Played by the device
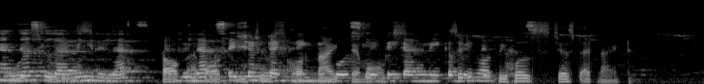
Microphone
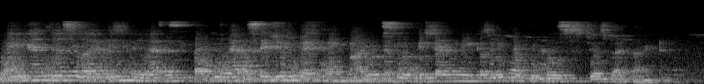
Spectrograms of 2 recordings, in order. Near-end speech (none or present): present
